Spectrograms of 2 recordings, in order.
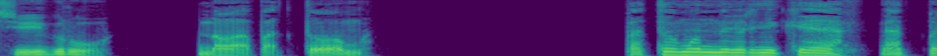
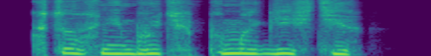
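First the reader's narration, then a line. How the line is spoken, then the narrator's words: Trembling whisper. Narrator (Russian): Дрожащим голосом зашептала Киалта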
